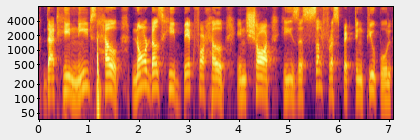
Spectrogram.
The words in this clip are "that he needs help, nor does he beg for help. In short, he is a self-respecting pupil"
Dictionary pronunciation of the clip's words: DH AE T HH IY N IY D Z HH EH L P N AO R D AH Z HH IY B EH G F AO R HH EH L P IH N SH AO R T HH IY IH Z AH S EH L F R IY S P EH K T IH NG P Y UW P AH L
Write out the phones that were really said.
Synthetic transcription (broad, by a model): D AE T HH IY N IY D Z HH EH L P N AO R D AH Z HH IY B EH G F AO R HH EH L P IH N SH AO R T HH IY IH Z AH S EH L F R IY S P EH K T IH NG P Y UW P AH L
